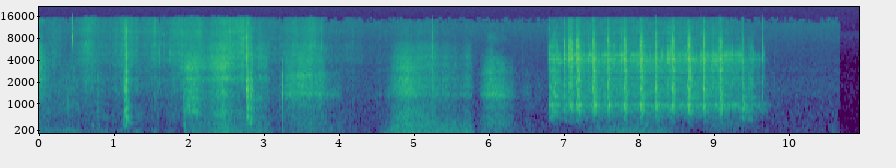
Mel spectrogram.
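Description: Royal Enfield Himalayan's electric starter cranking its single-cylinder engine for about three seconds near the end, a steady whine with quick regular pulses that stops abruptly without the engine catching. The bike has cut out and won't restart, which the rider suspects is a loose connector. Before that, rustling and handling noises as the rider moves about and gets back on the bike.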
